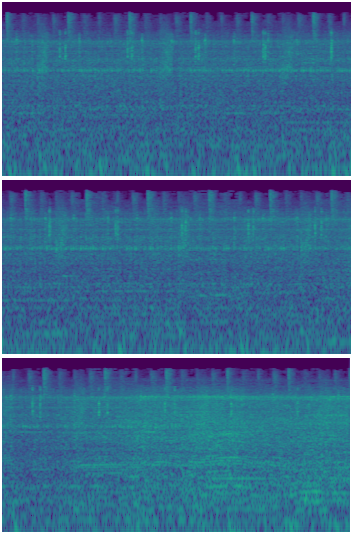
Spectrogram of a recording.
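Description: Small petrol go-kart engines idling at a stop, then revving up as the karts pull away near the end.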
